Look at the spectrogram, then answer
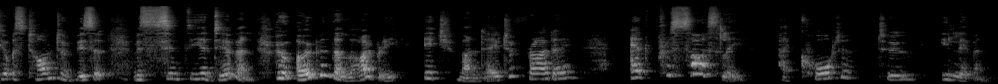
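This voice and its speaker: A woman reading a children's picture book aloud in an expressive way, with playful, dramatic asides to young listeners. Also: on the high side. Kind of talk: expressive children's storybook narration. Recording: roomy, slightly distant microphone.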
